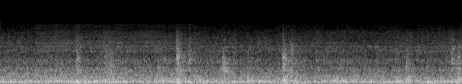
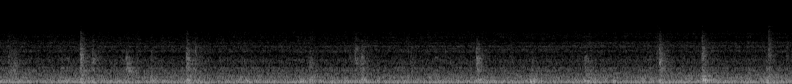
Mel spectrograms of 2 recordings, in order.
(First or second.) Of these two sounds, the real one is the second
